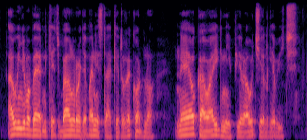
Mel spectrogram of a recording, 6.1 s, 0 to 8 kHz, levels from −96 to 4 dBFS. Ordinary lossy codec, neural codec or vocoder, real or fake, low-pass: none; codec, 16 kHz, 4 kbps, FreqCodec, larger model; fake; 7.2 kHz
